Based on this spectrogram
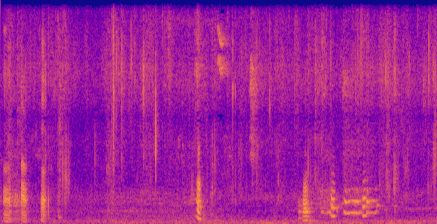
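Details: Backyard hens and roosters pecking and scratching; scattered short clucks and scratching clicks, then a brief cluster of harmonic clucking notes near the end over low rumble.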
